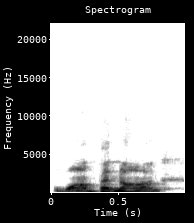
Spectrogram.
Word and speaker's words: Wampanoag: massachusetts people um and to some extent the wampanoag who they were closely allied and uh uh very culturally related to um that's how you pronounce that term wampanog um it's a word that you probably will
